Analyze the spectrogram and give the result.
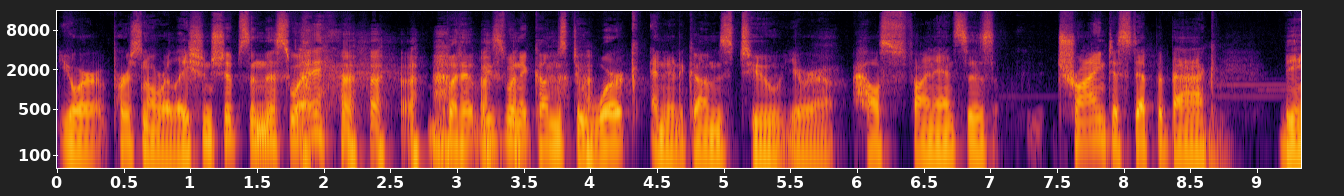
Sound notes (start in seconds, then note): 1.8 laugh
